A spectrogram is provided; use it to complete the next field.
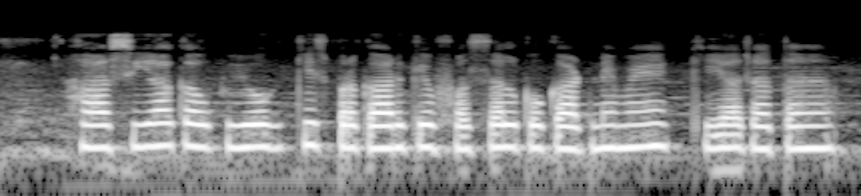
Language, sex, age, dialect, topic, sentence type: Magahi, female, 25-30, Southern, agriculture, question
